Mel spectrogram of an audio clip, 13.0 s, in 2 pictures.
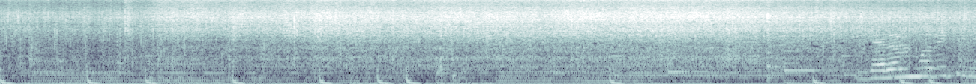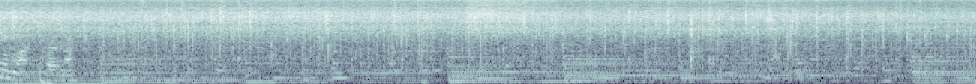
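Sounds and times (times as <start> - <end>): food sizzling in hot oil: 0.0 - 13.0
spatula stirring in wok: 0.2 - 6.5.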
